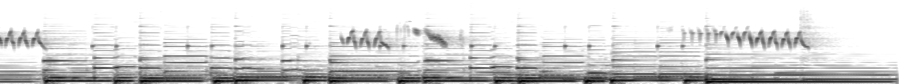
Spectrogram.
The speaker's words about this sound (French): la chanson du petit pinson, toujours gai luron, gai comme un pinson.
